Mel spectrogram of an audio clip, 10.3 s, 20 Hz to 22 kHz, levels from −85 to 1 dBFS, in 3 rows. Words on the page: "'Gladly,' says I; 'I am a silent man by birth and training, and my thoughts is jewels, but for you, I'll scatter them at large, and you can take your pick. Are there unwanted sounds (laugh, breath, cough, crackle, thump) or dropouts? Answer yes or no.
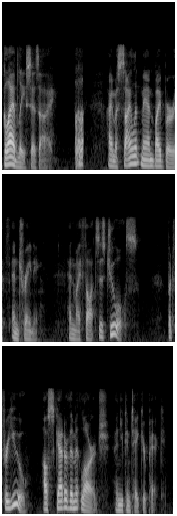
yes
